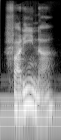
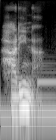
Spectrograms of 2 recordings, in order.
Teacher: Latin's F at the start of a word often became a silent H in Spanish — farina became harina — while French and Italian kept their F: farine, farina.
